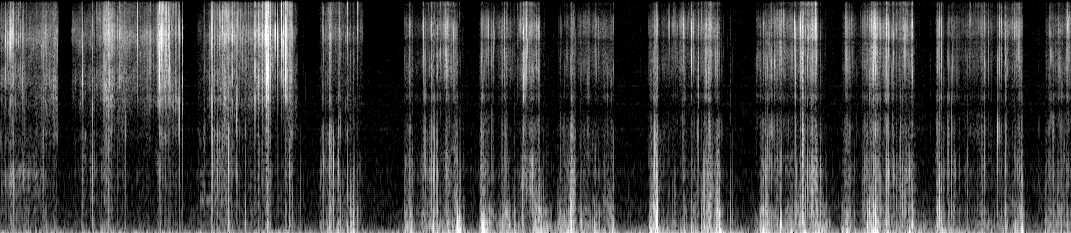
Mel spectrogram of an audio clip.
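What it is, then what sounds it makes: Cling film over a microphone, brushed. A bristle paintbrush brushes over clear plastic cling film stretched across a round microphone grille. Quick strokes follow one another with short gaps, each a bright, crinkly scratching hiss with a soft low rumble underneath.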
